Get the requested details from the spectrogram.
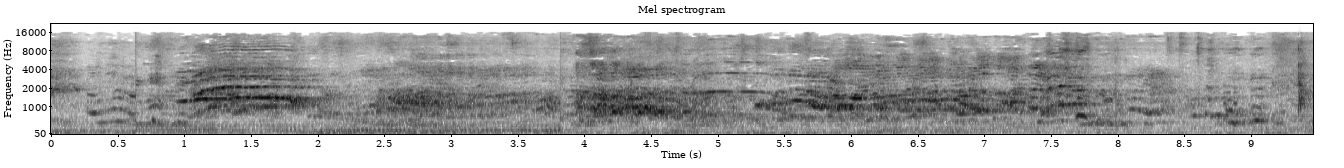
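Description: Young women shriek in fright close by.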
